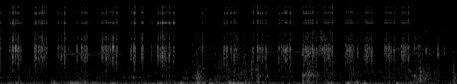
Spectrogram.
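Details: 1994 Ford Thunderbird 4.6 two-valve V8 with under 130,000 miles, pulley bearing spun by hand: a dry, gritty scraping rasp in quick bursts. The bearing is shot, and the belt left a mark on the timing chain cover.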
